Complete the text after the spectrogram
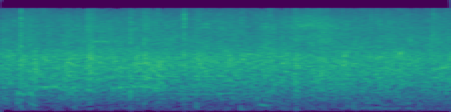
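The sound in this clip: An audience at a live show applauds with a steady, even clatter of many hands, continuous from start to finish.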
